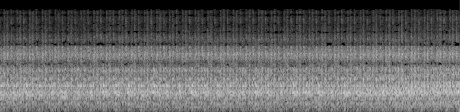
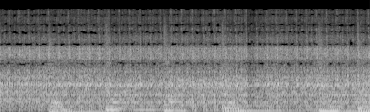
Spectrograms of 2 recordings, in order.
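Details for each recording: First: Air-cooled VW Gol BX after its clogged, leaking carburetor was repaired, recorded from a distance: steady, even idle with no misses or stumbles. Normal idle. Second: Air-cooled VW Gol BX engine whose carburetor is leaking fuel and flooding, with a hydraulic-lock risk: rough, lumpy idle with uneven low thumps and stumbling beats. Flooding carburetor.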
